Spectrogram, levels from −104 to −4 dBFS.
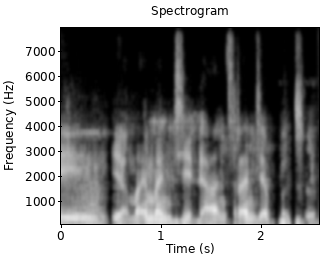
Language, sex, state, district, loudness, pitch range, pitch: Telugu, male, Andhra Pradesh, Krishna, -21 LUFS, 105-120 Hz, 115 Hz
